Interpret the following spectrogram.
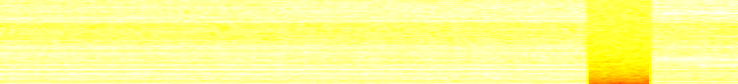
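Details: Previously seized GE A/C condenser fan motor with a missing bushing, oiled as a temporary fix: steady, even fan whir with a low motor hum, constant apart from one brief cut; fan running smoothly.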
